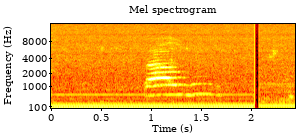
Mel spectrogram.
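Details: A domestic cat, said to be hating its owner over medication given by syringe, gives a single drawn-out meow over a steady low mechanical hum.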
